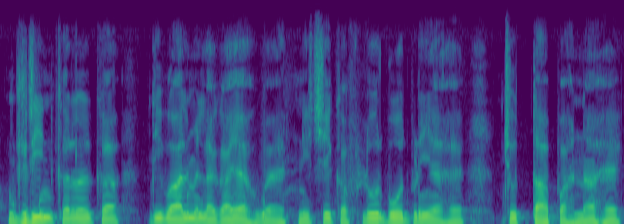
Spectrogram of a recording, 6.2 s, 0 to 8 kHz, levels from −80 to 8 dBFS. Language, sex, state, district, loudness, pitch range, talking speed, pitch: Hindi, male, Jharkhand, Deoghar, -17 LUFS, 135-140 Hz, 165 wpm, 135 Hz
